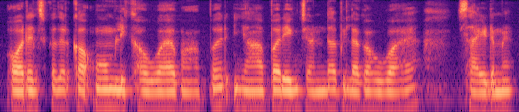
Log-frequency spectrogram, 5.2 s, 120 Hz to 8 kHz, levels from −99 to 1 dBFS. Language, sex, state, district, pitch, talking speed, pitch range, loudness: Hindi, male, Uttar Pradesh, Lalitpur, 135 Hz, 220 wpm, 130-140 Hz, -18 LUFS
